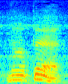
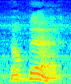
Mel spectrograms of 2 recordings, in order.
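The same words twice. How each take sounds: The two takes are said the same way.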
